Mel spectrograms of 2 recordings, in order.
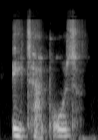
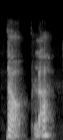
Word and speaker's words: Étaples: So I'm going to start with Étaples, which is spelled E-T-A-P-L-E-S, and lots of Brits pronounce it Étaples, but it's not, it's Étaples, which is close to where I live in the north of France.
